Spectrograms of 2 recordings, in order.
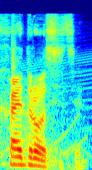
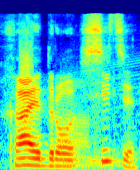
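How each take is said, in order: First: It is said as one word rhyming with velocity. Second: It is said as two separate words.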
